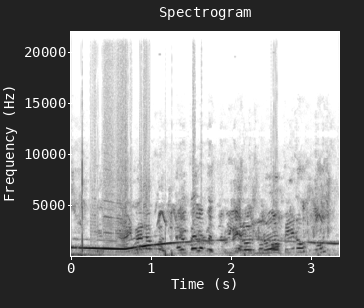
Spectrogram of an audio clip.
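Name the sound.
police car siren passing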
